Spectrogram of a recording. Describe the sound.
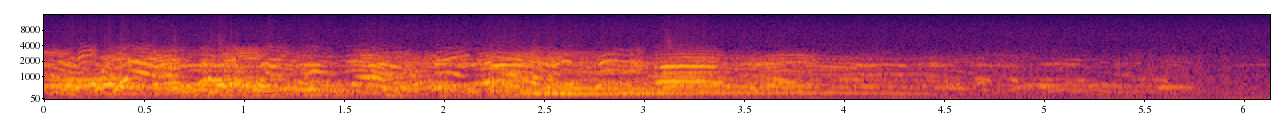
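A crowd murmurs outside, many overlapping voices blending into a steady, indistinct chatter that stays fairly loud before easing off slightly toward the end.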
